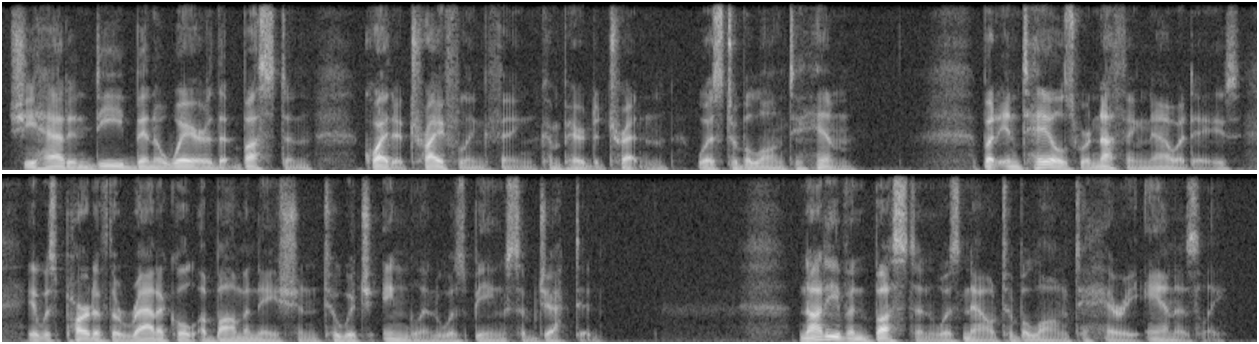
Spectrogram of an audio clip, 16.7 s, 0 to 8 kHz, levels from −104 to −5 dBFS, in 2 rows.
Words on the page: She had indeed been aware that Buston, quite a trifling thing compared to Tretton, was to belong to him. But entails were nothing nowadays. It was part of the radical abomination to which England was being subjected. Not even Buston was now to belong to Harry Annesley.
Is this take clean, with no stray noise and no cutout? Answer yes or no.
yes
